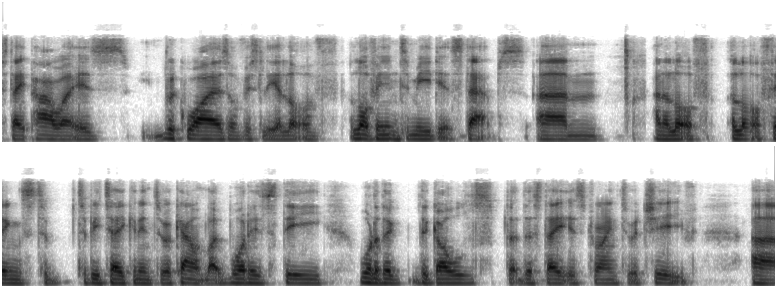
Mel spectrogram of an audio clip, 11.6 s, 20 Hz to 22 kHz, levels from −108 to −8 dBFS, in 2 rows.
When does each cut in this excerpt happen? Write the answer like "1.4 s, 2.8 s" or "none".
2.6 s, 4.8 s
